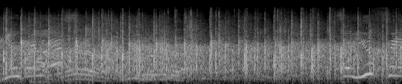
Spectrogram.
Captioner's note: applause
